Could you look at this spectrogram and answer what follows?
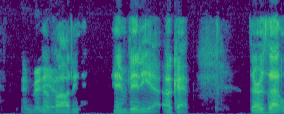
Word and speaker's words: Nvidia: But if it is something, then there was the Nvidia. That's how it's said, right? Nvidia.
